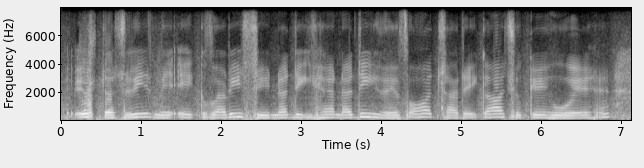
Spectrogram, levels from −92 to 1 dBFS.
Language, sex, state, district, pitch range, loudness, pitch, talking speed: Hindi, female, Bihar, Bhagalpur, 190-230 Hz, -12 LUFS, 200 Hz, 150 wpm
